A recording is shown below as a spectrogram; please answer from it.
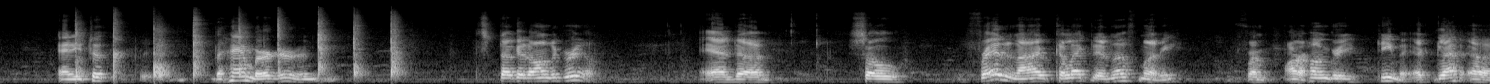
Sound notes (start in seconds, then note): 0.7 mimics slapping sound of making hamburger patty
